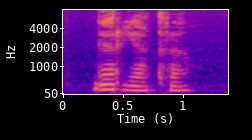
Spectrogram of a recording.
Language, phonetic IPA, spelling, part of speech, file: Polish, [ɡɛrʲˈjatra], geriatra, noun, LL-Q809 (pol)-geriatra.wav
